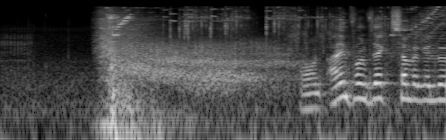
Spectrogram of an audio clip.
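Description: Small coins jingle as they scatter.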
